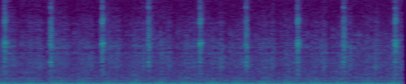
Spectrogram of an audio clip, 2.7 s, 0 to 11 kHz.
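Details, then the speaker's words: $300 auction car while driving gives a low rough drone with a sharp tick about three times a second and a bad miss; owner unsure whether it is a misfire or an exhaust leak. "bad miss to it. I don't know. Let me know in the comment section below. Do y'all think it's a miss or is it exhaust leak?"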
